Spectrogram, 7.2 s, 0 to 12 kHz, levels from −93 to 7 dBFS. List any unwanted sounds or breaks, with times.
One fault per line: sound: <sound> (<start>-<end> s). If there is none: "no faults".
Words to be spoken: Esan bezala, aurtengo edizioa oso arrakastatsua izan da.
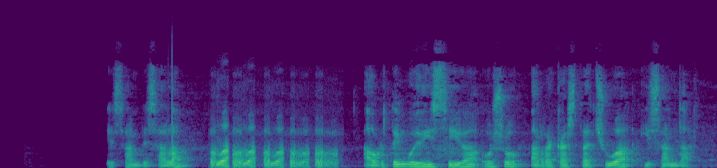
sound: laugh (2.1-3.4 s)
